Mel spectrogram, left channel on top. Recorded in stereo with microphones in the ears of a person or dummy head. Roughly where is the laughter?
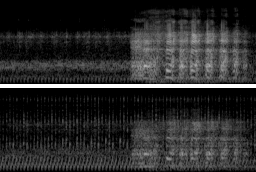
Left.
